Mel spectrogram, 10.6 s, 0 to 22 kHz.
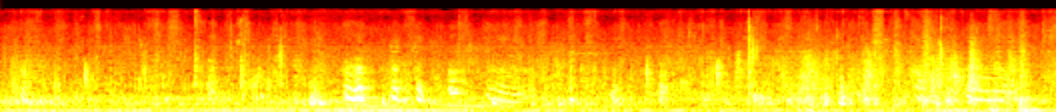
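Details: Nine-day-old Irish Setter puppies from Soldier Mountain eating in October 2016, giving rapid high, wavering squeaks and whimpers in irregular bursts over low background rumble, with a soft voice nearby.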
